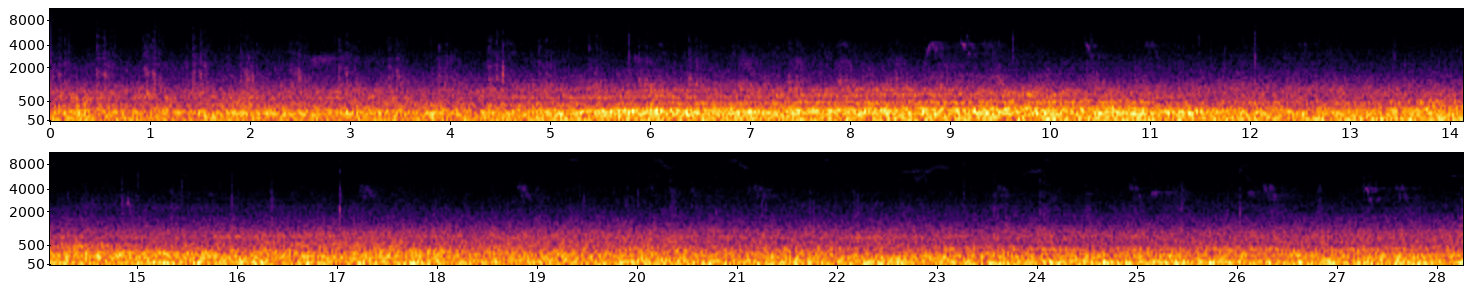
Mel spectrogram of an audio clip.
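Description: Steady outdoor background rumble that swells a few seconds in and eases back, with faint high chirps scattered through the second half.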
